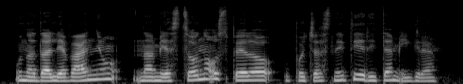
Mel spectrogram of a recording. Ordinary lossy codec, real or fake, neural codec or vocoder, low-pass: none; real; none; 19.8 kHz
